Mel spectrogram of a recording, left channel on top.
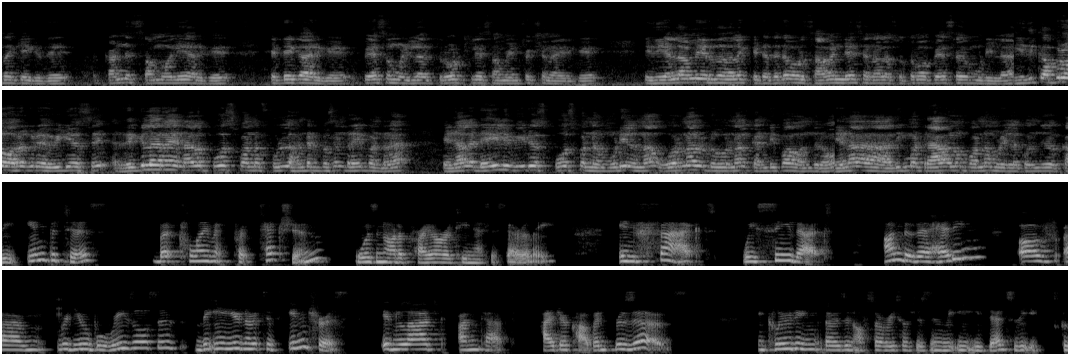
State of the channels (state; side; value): different; both; correlation 0.00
